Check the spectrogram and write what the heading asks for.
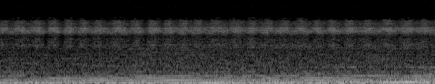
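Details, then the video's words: Cicadas in an Italian park, a continuous high, even buzzing drone with no breaks, set against a heavy low rumble of wind and nearby car traffic. "Cicadas wind real atmosphere in an Italian park"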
